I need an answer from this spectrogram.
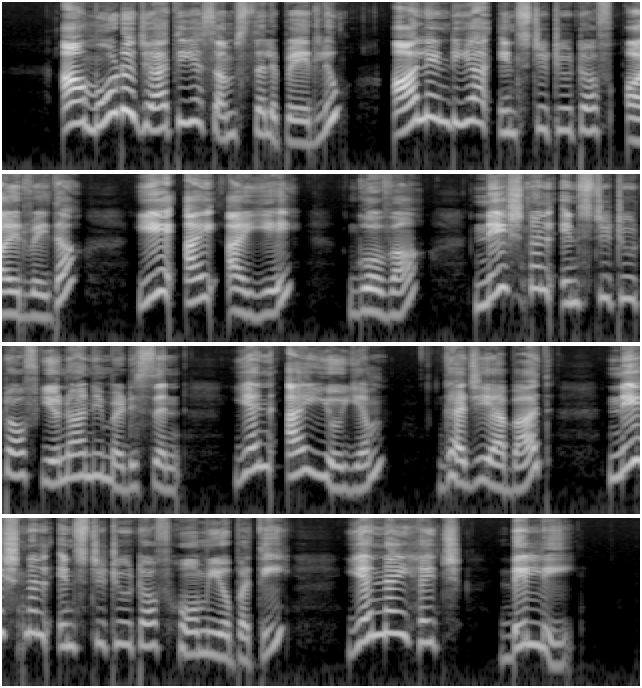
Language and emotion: Telugu, neutral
